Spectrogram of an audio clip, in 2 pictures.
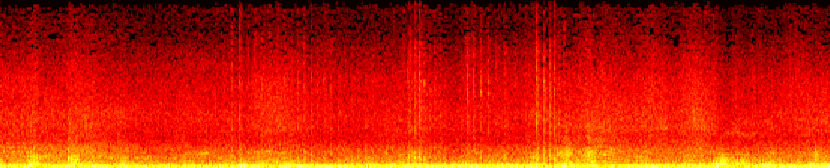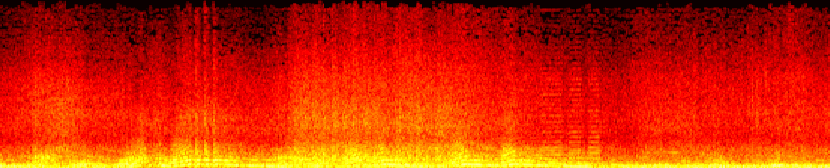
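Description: Many motorcycles riding slowly past in a column, their engines running together with riders blipping the throttle. Several engines rev up and fall back again and again from about ten to fourteen seconds in.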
